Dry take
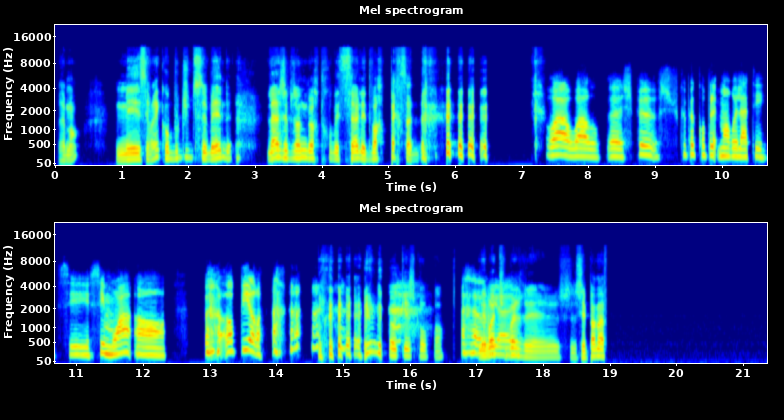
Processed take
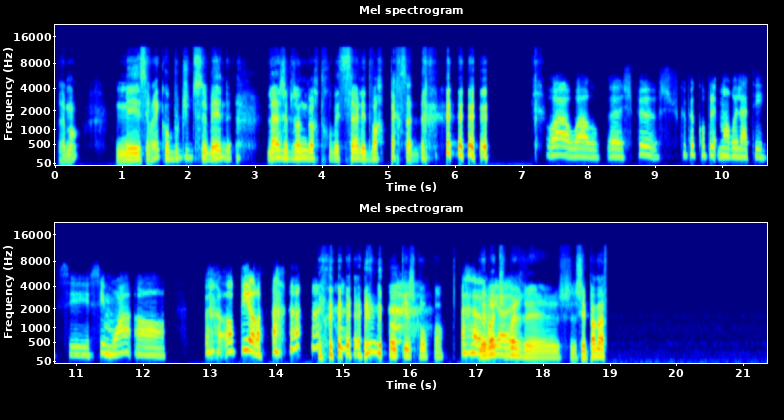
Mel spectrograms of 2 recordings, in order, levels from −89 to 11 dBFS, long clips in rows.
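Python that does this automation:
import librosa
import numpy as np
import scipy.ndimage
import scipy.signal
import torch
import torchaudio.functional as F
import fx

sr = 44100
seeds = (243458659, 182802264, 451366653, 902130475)

y = fx.gain(x, sr, db=fx.line((6.02, -2.0), (6.33, 5.5), (7.27, -7.0), (12.98, -7.0), (13.6, 3.5)))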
